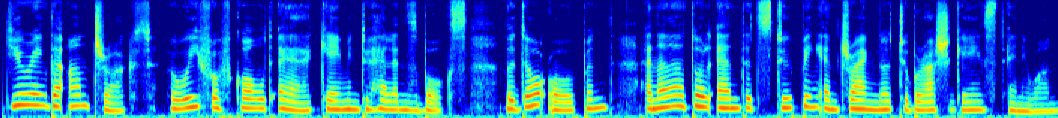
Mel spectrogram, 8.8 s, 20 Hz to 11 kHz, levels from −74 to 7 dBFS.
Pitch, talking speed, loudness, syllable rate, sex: 210 Hz, 175 wpm, -18 LUFS, 5.4 syllables/s, female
